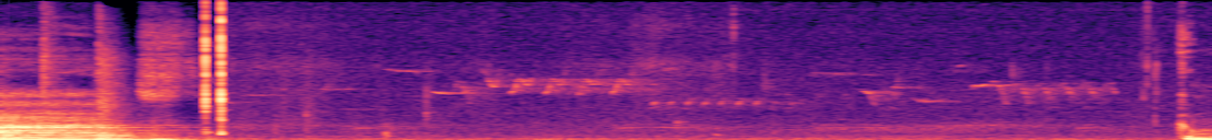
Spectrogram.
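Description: Background music stops about a second in, followed by two short clicks. Then quiet outdoor ambience with faint high bird chirps.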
